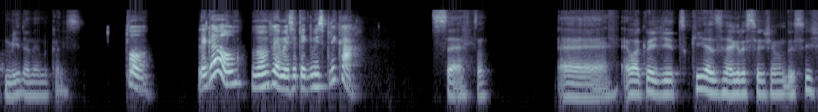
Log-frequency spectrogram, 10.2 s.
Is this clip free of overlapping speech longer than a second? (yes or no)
yes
